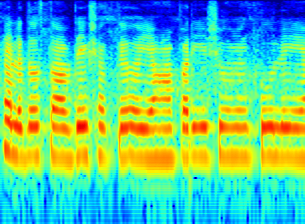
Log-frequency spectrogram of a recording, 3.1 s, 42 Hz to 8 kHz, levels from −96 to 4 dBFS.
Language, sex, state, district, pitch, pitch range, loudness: Hindi, female, Bihar, Purnia, 200 Hz, 200-205 Hz, -15 LUFS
